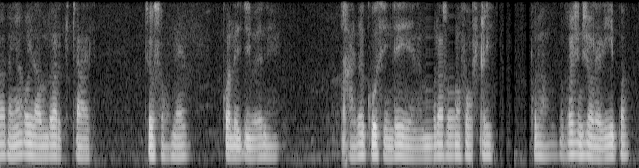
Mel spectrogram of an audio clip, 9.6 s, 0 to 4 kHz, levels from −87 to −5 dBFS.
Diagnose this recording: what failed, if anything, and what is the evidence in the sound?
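Network failure: repeated packet loss (robotic sound), 6.4 to 7.95 s. Each hole is patched with earlier audio, so speech turns choppy with pieces missing.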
